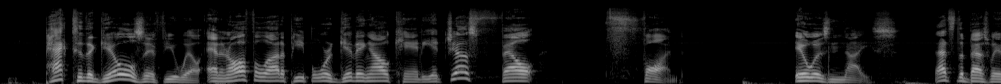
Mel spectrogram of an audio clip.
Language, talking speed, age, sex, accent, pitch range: English, 170 wpm, 30-49, male, American, 120-165 Hz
